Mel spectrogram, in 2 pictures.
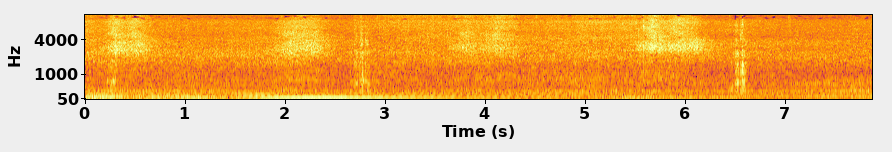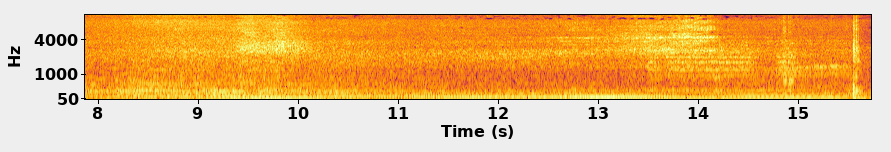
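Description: Motor vehicle engine rumble that swells and fades several times, with short hissing swishes every couple of seconds and a sharp click near the end.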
